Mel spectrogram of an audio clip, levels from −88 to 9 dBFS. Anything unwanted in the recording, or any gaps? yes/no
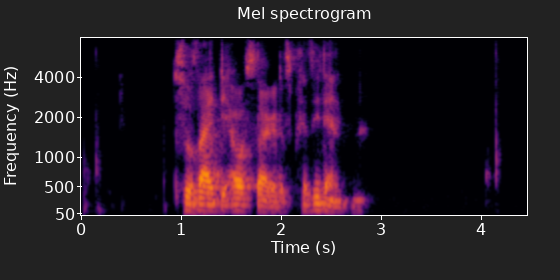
no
